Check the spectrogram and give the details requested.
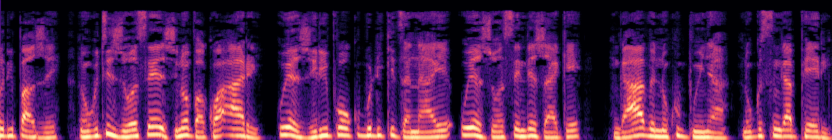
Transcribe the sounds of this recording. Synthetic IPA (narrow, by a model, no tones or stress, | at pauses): ɾipaːʐe | no̞k̬ut̬iʐo̞se̞ʐino̞b͡vakwaːɾiuje̞ʐiɾip̬o̞kuɓuɗikid͡zanaje̞uje̞ʐo̞se̞nde̞ʐaːk̬e̞ | ŋɡaːʋe̞no̞kubʱwiɲano̞k̬usiŋɡape̞ːɾi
